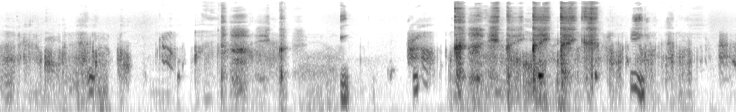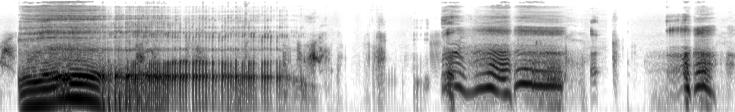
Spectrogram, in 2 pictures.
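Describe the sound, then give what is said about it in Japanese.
A loud, drawn-out burp after drinking a whole drink rumbles up midway, lasting a couple of seconds, framed by softer breaths, mouth noises and brief vocal sounds before and after. “ゲップと一緒に行っちゃった”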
